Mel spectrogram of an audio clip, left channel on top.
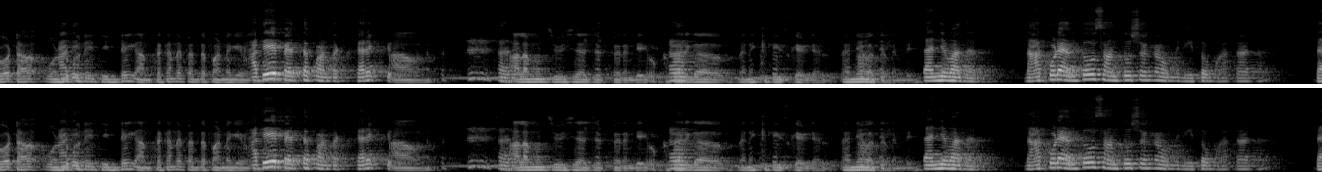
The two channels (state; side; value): normal; both; correlation 0.95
